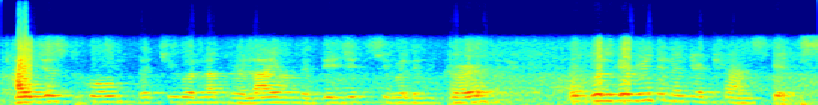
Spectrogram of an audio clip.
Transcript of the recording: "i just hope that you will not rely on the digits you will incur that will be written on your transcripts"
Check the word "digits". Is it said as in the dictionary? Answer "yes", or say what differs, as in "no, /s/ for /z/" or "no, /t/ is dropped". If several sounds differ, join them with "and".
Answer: yes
